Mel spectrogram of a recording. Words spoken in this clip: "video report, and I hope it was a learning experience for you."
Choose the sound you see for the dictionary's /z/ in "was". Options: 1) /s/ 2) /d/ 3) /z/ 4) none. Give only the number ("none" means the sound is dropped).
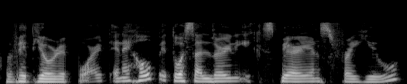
1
